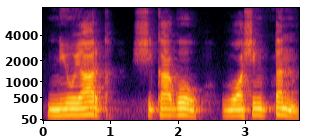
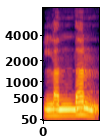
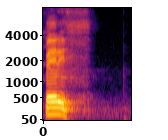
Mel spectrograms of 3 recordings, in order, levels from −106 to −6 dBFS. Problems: none marked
